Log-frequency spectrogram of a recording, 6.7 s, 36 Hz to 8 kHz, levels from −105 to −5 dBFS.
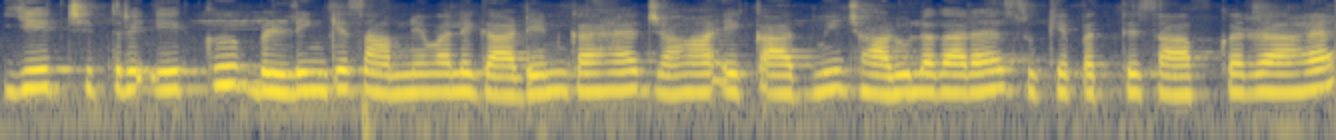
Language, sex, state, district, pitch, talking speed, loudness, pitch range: Hindi, female, Jharkhand, Ranchi, 235 Hz, 205 wpm, -14 LUFS, 230-255 Hz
